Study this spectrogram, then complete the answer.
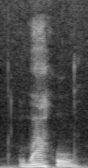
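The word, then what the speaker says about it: Wahu: child that wouldn't have a problem getting pregnant wahoo the pregnant one this is a kikuyu name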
